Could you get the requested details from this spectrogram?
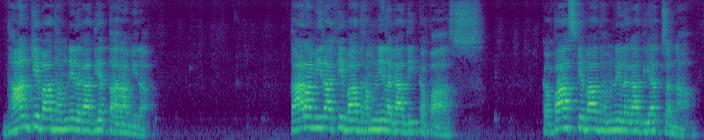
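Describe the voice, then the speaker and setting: A man's voice: sits high, expressive, slow, pauses often, a bit bright, echoey room, far from the mic. A male agriculture tutor giving a lecture. He asks his students questions and then answers them himself.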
